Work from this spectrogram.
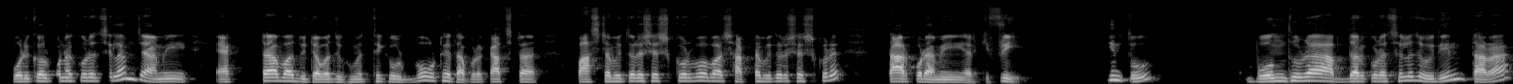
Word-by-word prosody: পরিকল্পনা 150 +3 +1
করেছিলাম 165 +7 -1
যে 205 - +1
আমি 135 +1 -1 0.6
১:০০ 125 +6 +1
বা 155 - +6
২:০০ 130 -2 +2
বাজে 125 0 0
ঘুমের 120 0 -6
থেকে 140 -1 -5
উঠবো। 120 +7 -7
উঠে 170 -1 -2
তারপরে 125 0 -1
কাজটা 125 +1 0 0.5
৫:০০ 125 +1 +1
র - - -6
ভেতরে 150 +2 +1
শেষ 155 -1 -1
করব 160 0 -1 0.2
বা 160 - +4
৭:০০ 145 - -1
র - - -7
ভেতরে 145 +1 -3
শেষ 150 -1 -2
করে 175 - 0 0.6
তারপরে 135 0 +5
আমি 115 0 -1 0.2
আরকি 105 0 -17
ফ্রি। - - +1 1.0
কিন্তু 200 -8 0 1.3
বন্ধুরা 160 +4 +4 0.2
আবদার 135 +1 +3
করেছিল, 145 +3 -2
যে - - +1
ঐদিন 150 +10 -1 0.2
তারা 115 0 +4
140 Hz, 145 wpm, -23 LUFS, 125-160 Hz, 1.3 s, বা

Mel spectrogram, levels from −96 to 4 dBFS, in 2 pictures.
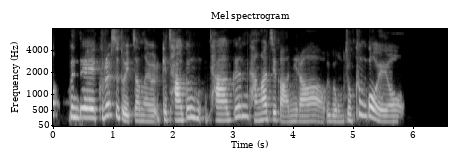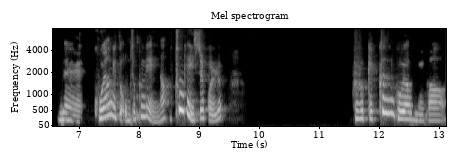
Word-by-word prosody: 어 365 - +4 0.2
근데 285 -2 +6
그럴 325 +5 +1
수도 305 - +1
있잖아요. 180 -2 -3
이렇게 220 - -3
작은 250 +7 +2
작은 200 +12 +1
강아지가 215 - 0
아니라 170 +2 -2
이게 180 -1 -6
엄청 170 +4 -5
큰 355 -4 -1
거예요. 170 - +2 0.8
네. 200 -6 -6 0.2
고양이도 290 +4 0
엄청 225 +4 -8
큰 315 -1 -4
게 280 - -4
있나? 235 - -11
큰 - - +7
게 445 - +3
있을 255 +6 -4
걸요? 195 +4 -5 2.2
그렇게 240 -1 -5
큰 415 -2 +2
고양이가 195 - -2
220 Hz, 265 characters per minute, -24 LUFS, 185-280 Hz, 2.2 s, 큰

